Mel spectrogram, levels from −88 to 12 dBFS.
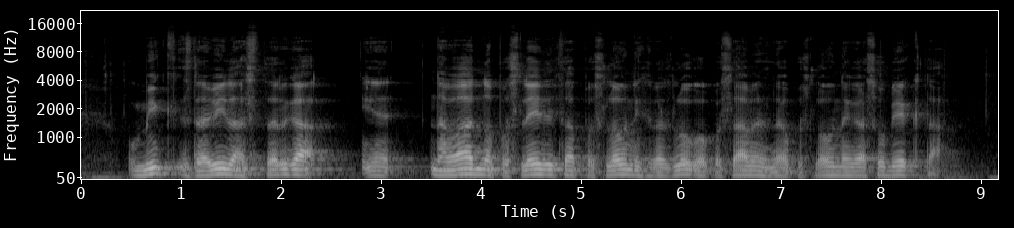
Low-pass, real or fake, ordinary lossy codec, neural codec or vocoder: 19.8 kHz; real; none; none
